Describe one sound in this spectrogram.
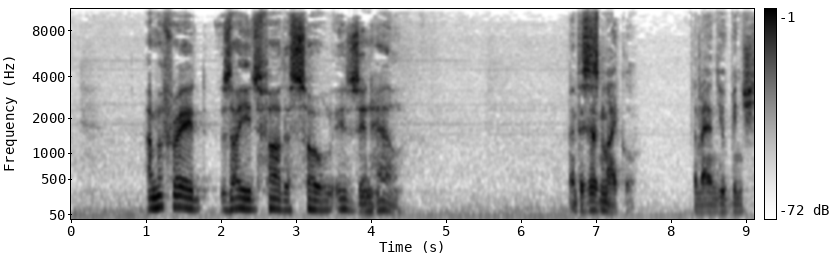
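An older man speaks softly and gravely, close by.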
